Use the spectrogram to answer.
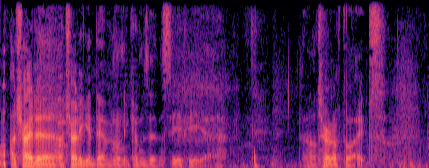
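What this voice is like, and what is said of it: Congested, sick-sounding voice. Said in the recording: “Do you feel like you have a sexier voice ... I think you sound sexier ... it was all congestion, and now it's cough and congested”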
